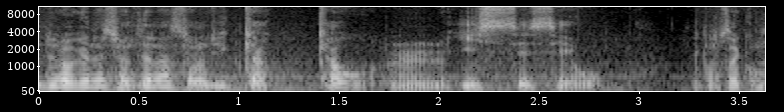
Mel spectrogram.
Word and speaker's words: ICCO: Alors, je le disais tout à l'heure, vous êtes président du Conseil de l'Organisation internationale du cacao, l'ICCO. C'est comme ça qu'on prononce.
